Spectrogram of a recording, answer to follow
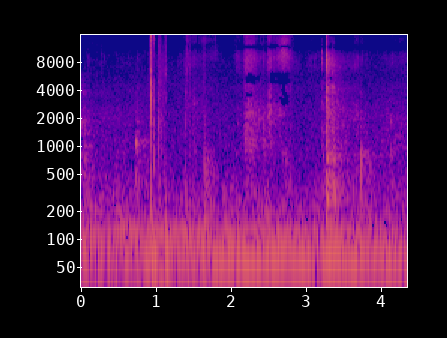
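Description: Quiet workshop room tone with a low steady hum, broken by a sharp click about a second in and a louder click or knock a little past three seconds, plus faint handling rustles.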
